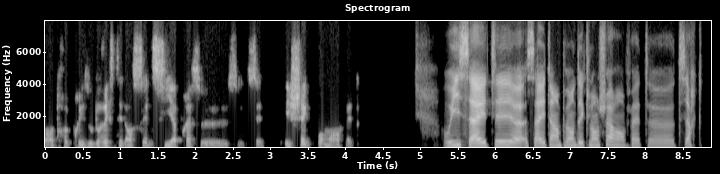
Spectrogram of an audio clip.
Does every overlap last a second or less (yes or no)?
yes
